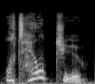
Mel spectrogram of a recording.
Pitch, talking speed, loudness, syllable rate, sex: 180 Hz, 190 wpm, -16 LUFS, 4.7 syllables/s, male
